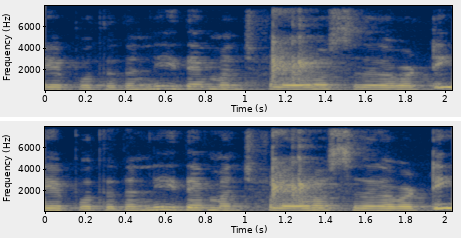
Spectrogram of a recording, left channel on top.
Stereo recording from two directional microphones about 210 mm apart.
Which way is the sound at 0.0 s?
45° right (ahead or behind).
